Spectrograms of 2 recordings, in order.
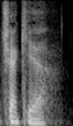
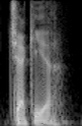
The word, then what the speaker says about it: Czechia: How do you say it again? – Czechia. – Czechia. – Yeah. – Czechia yourself.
